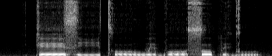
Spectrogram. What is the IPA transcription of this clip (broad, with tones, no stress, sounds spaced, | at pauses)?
k eː˦ s iː˨ tʰ oː˨ w ɪ˨ b oː˨ s o˦ p ɪ˨ ɡ u˨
